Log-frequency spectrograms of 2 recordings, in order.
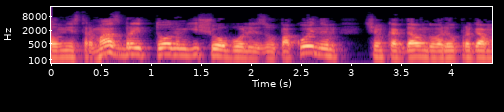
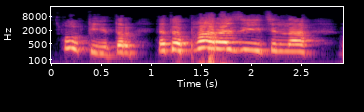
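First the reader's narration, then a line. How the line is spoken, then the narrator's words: Exclaiming. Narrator (Russian): воскликнула Бекки Берден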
